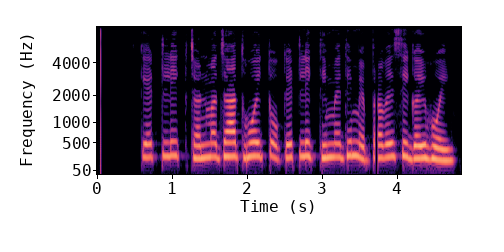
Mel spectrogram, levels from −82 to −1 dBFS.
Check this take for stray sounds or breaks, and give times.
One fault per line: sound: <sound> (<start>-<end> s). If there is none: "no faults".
sound: dropout (3.7-3.8 s)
